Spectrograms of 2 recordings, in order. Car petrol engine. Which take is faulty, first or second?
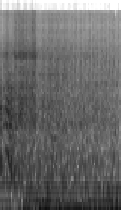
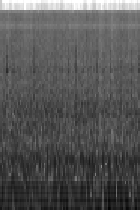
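second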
